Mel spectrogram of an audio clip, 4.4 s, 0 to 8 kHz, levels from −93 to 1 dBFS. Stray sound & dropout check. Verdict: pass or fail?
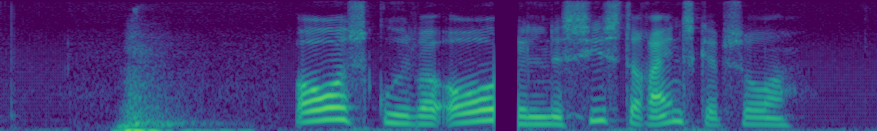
fail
